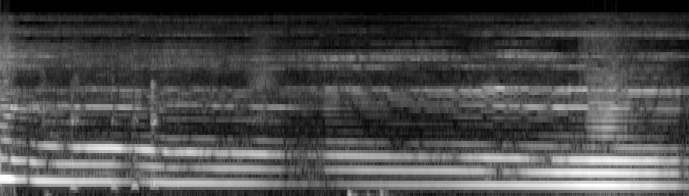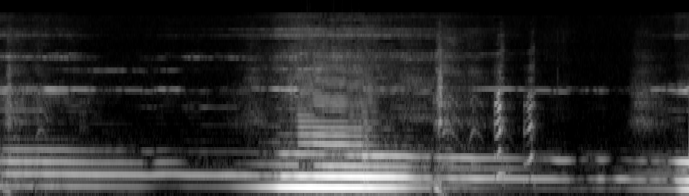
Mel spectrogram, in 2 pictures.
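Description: A person holding one long, slowly falling sung "Doooom", a mock-ominous howl, swelling louder twice and dipping briefly near the end.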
